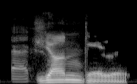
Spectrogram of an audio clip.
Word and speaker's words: yandere: have breaking news I know exactly how to pronounce it here it is oh God has Google told you YouTube told me listen yandere yandere y yand tell us no there not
